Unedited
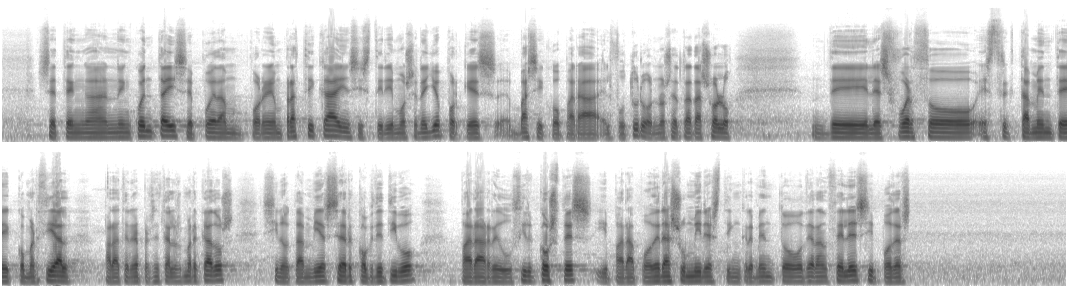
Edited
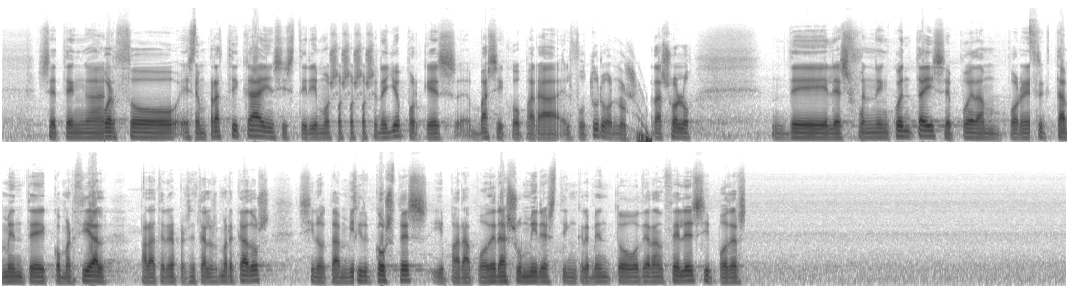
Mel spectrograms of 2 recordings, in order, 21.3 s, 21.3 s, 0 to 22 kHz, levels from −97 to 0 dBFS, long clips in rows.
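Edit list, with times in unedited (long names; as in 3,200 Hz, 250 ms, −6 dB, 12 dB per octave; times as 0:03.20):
0:01.02–0:02.69: swap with 0:09.00–0:09.91
0:04.00: stutter 0.12 s, 4 plays
0:06.55: tape stop 0.34 s
0:13.80–0:15.80: remove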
